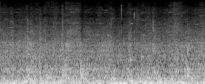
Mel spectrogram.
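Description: An Awam Express train approaches Taxila Cantt Junction station, its loud, steady rumble and rhythmic clickety-clack of wheels on rail joints filling the scene continuously and close by.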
